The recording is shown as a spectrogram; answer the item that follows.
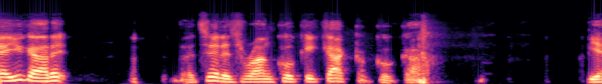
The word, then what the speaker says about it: Ronkonkoma: It's Ronkonkoma. The M is silent.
